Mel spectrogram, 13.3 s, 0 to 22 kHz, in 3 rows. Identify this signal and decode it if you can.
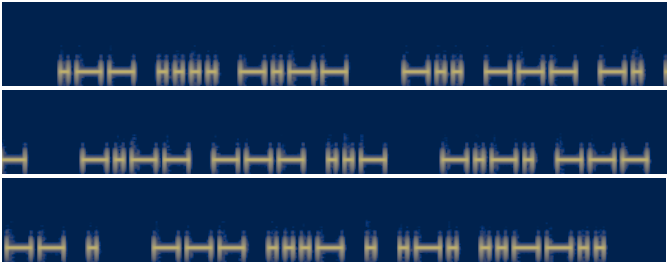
Morse code, heard as a keyed tone, about 22 wpm, 700 Hz. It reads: WHY DONT YOU COME OVER?
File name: practice / 22wpm / Sentences with 4-Word Phrases - 22wpm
